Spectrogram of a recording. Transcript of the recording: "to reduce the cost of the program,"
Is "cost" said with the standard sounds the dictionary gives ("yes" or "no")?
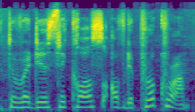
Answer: no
